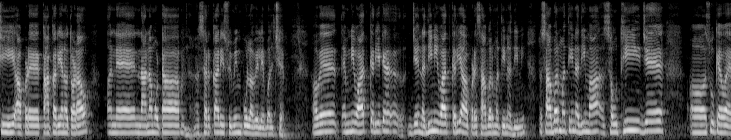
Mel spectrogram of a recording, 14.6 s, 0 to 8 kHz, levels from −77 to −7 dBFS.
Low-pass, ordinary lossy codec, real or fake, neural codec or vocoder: none; none; real; none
